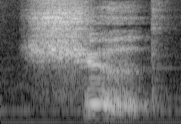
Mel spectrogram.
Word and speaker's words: should: Estos otros, lo que es would, should y could, nunca se les coloca en la pronunciación la L. Would, could y should, todos sin la L.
